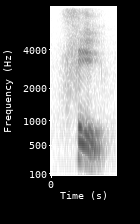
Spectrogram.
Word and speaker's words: faux: It is silent at the end of a word derived from French.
